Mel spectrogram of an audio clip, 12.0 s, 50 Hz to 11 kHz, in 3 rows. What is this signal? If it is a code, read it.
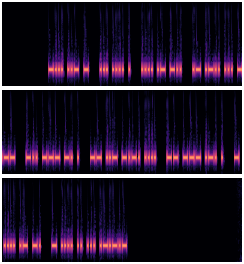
Morse code, heard as a keyed tone, about 41 wpm, 700 Hz. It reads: BUT SHE HAD ALSO DONE MUCH MORE THAN THIS.
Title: Sentences from Top 1000 Words - Review Part 1 - 45wpm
